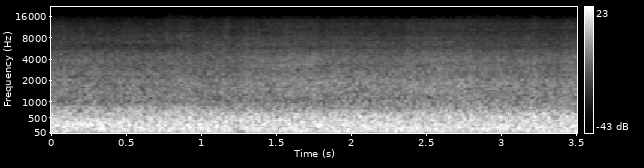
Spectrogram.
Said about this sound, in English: Because the tide is going out. And by the time they get to these rocks, it's kind of curtains for the wave.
